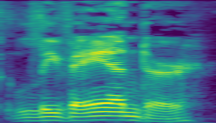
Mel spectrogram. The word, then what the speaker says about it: Levander: So, it's Levander. Sort of like Evander Holyfield.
